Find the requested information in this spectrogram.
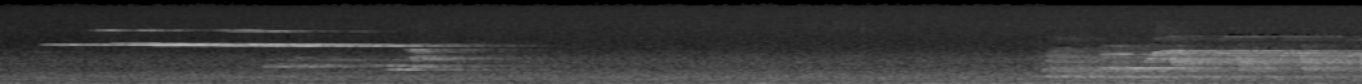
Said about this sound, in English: When you hear an elk call from miles away, it turns into a magic flute as the result of traveling through this place that has the same acoustics as a cathedral.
